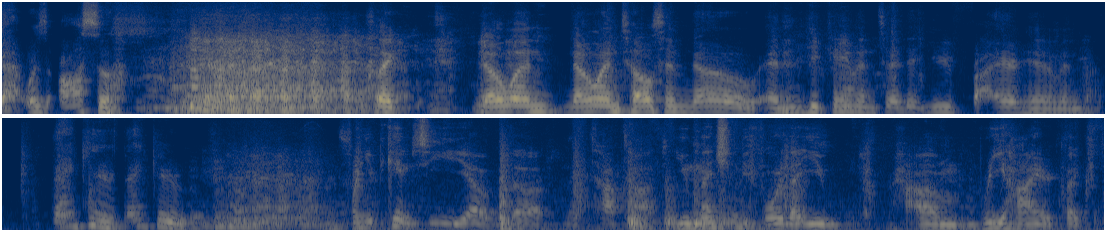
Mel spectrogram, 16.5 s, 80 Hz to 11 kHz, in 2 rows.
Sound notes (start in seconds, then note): 1.2 audience laughter; 9.8 audience laughter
